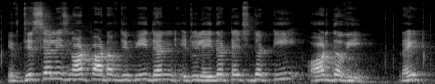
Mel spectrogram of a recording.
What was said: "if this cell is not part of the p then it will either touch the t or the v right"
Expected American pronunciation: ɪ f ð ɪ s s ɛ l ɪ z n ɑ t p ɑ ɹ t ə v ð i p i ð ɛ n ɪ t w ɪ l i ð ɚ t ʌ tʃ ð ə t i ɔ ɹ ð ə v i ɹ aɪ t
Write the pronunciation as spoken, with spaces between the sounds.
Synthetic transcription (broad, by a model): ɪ f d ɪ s s ɛ l ɪ z n ɑ t p ɑ ɹ t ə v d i p i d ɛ n ɪ t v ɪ l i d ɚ t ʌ tʃ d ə t i ɔ ɹ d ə v i ɹ aɪ t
